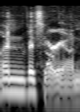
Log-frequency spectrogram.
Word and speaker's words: Viserion: Regal is that how you say his name viserion yeah boom she locked underground in the mirror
